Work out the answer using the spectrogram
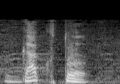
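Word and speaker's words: GACKT: Bueno, en Japón pronunciamos GACTO en vez de decir GACT, ¿vale? GACTO es auténtico pronunciación. – Eso, para que lo sepáis pronunciar bien, es GACTO.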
